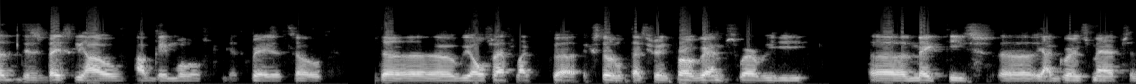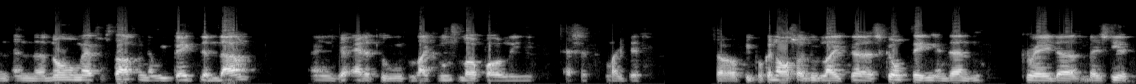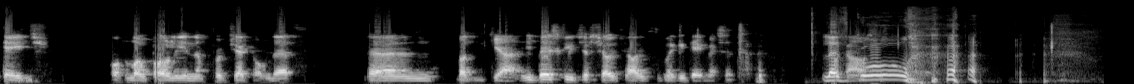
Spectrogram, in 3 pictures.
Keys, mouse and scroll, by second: 6.2 shift+middle click.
